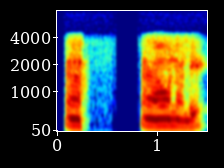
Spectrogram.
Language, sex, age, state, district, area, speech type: Telugu, male, 30-45, Telangana, Khammam, urban, conversation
